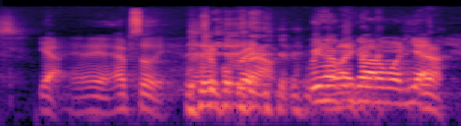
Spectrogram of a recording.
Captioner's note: laughter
